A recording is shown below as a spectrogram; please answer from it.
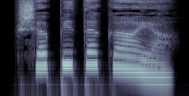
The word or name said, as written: ಕ್ಷಪಿತಕಾಯ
